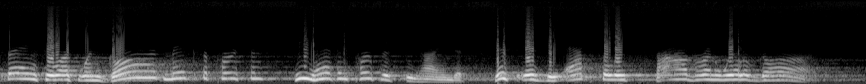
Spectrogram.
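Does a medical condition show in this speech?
No.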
